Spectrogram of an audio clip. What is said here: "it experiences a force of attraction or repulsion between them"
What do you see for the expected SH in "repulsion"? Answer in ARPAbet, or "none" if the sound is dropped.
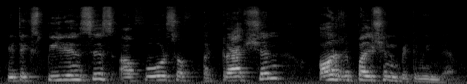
SH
